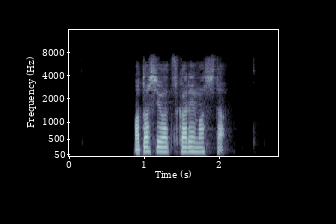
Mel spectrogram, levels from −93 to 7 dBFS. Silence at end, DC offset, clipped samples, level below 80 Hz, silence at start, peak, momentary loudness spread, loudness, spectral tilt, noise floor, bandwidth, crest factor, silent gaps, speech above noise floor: 0.75 s; under 0.1%; under 0.1%; -62 dBFS; 0.9 s; 0 dBFS; 10 LU; -21 LUFS; -6.5 dB/octave; -69 dBFS; 7.6 kHz; 22 dB; none; 50 dB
